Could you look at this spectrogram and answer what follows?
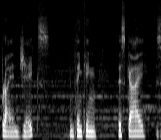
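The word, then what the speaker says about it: Brian Jacques: have Red Wall by Brian Jocks, J A C q Us, and being told by the clerk it's pronounced Brian Jakes and thinking this guy is a stupid American.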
